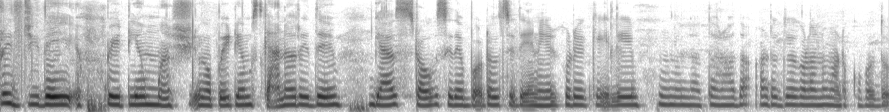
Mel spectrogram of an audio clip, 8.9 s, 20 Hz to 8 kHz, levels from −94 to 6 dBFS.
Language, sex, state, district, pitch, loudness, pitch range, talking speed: Kannada, female, Karnataka, Shimoga, 215 Hz, -20 LUFS, 205-220 Hz, 150 wpm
